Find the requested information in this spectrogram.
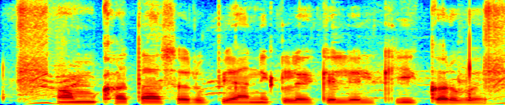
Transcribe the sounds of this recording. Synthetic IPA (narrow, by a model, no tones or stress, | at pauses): ɦəmkʰət̪asə̃ɾupijanɪklɛkelelkikəɾbɛ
